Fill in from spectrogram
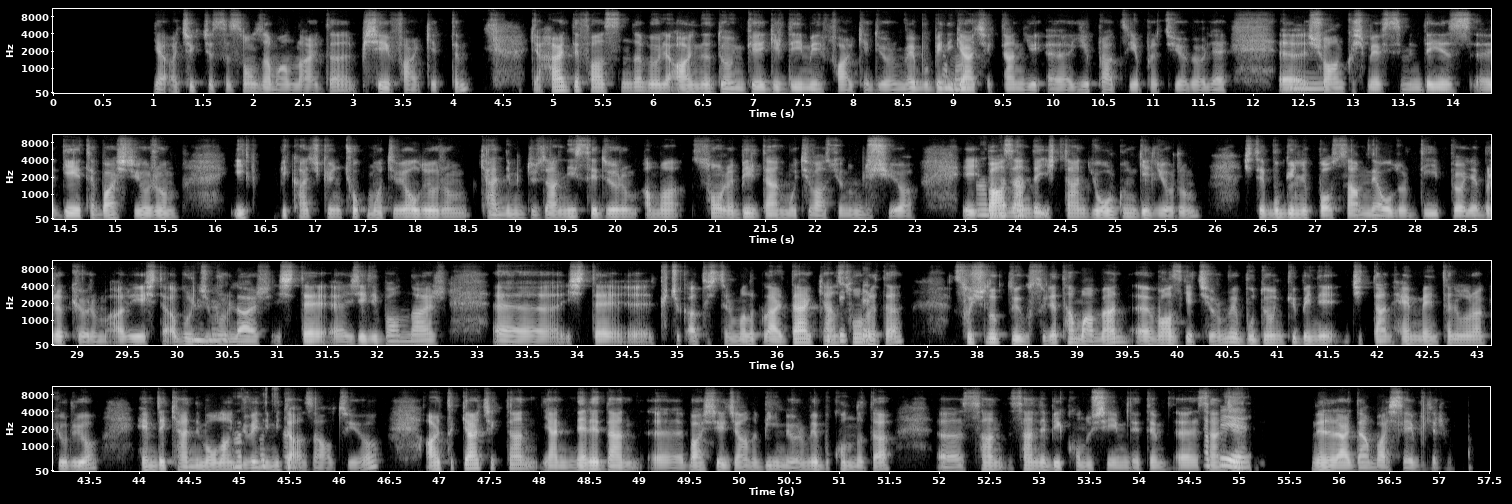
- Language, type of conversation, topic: Turkish, advice, Diyete başlayıp motivasyonumu kısa sürede kaybetmemi nasıl önleyebilirim?
- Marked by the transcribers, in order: tapping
